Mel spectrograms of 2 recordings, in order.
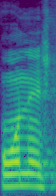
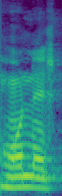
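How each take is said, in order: First: The word starts with a vowel, no h. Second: The word starts with an audible h sound. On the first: The speaker calls it right. "इसमें एच silent होता है" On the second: The speaker calls it wrong. "बहुत सारे बच्चे कर पढ़ते हैं हॉनेस्ट, लेकिन गलत है"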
